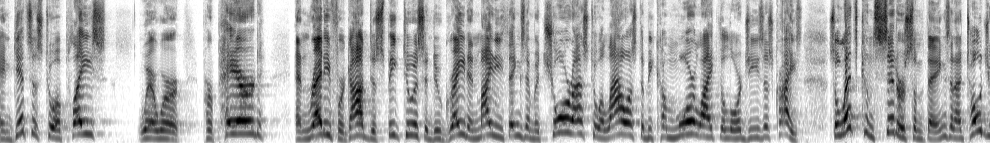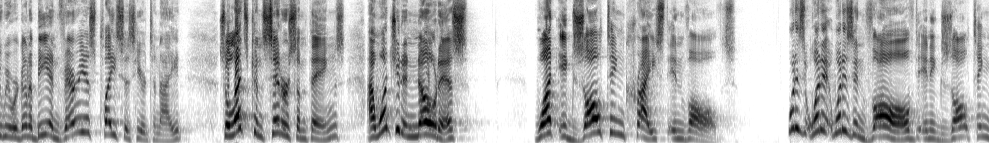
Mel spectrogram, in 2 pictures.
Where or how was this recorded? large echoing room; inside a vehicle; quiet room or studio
large echoing room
